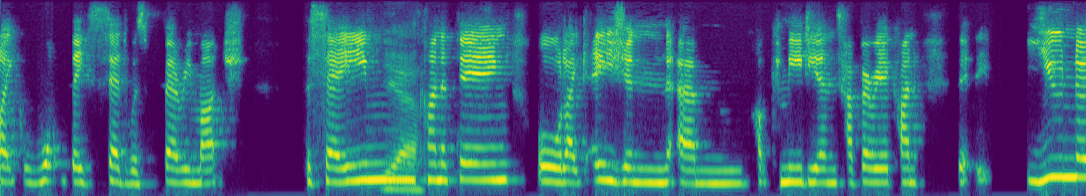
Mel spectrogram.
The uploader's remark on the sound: zooms in and we chat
